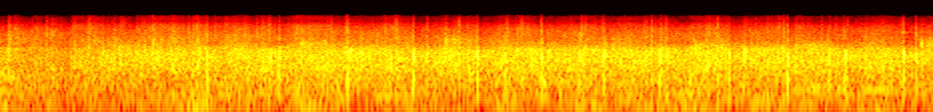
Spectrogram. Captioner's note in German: Allgemeiner Beifall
